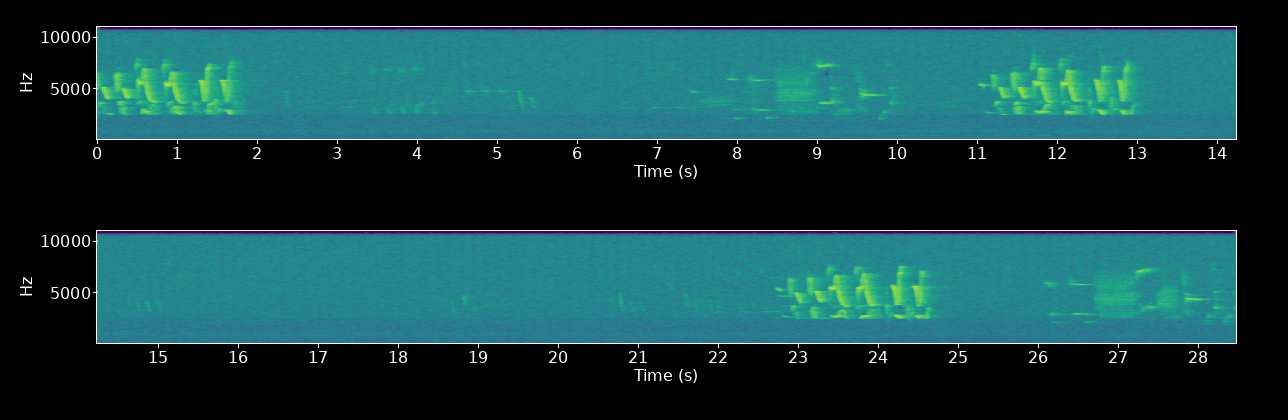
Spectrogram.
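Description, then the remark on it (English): A male indigo bunting sings from a dead tree right overhead, clear, bright phrases in three separate bursts a few seconds apart, prominent over a steady hiss of insects and outdoor ambience. “Good clear listen to this indigo bunting though. It's right above me on a dead tree.”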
